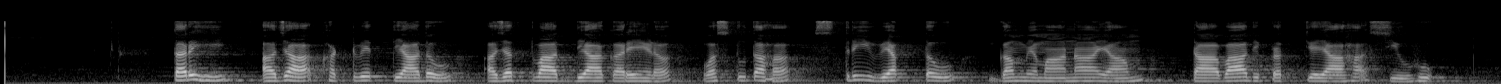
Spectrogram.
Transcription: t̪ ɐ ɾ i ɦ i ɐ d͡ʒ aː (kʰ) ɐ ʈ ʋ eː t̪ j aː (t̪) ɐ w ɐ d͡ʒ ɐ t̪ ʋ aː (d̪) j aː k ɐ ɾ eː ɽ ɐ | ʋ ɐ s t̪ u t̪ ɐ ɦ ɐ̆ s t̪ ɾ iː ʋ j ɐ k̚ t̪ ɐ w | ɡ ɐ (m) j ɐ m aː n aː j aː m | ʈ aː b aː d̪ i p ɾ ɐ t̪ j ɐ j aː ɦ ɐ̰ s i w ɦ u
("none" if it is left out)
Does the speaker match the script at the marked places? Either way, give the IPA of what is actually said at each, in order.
kʰ, d̪, d̪, m

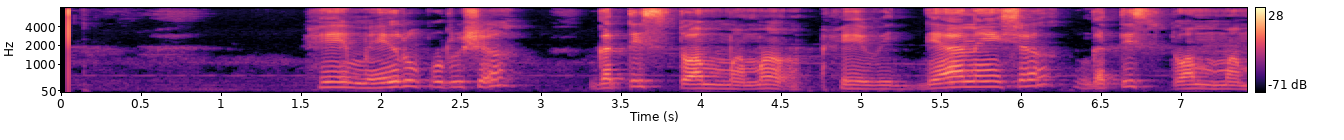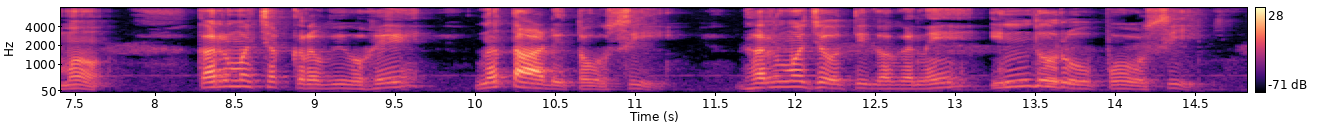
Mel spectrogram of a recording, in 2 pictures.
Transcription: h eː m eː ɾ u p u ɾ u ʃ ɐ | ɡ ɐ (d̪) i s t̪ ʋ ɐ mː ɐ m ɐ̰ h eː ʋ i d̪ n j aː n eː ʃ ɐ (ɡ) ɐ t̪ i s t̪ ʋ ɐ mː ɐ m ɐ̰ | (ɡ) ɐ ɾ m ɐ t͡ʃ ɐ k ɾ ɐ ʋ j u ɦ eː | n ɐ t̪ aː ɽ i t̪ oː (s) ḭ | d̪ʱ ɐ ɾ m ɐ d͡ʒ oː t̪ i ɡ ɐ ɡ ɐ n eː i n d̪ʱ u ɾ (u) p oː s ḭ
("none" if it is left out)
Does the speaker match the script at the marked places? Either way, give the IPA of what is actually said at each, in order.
t̪, ɡ, k, s, uː

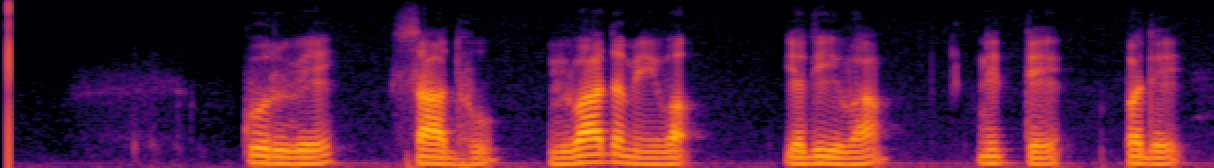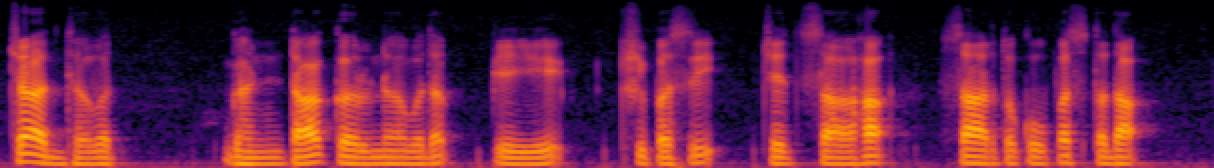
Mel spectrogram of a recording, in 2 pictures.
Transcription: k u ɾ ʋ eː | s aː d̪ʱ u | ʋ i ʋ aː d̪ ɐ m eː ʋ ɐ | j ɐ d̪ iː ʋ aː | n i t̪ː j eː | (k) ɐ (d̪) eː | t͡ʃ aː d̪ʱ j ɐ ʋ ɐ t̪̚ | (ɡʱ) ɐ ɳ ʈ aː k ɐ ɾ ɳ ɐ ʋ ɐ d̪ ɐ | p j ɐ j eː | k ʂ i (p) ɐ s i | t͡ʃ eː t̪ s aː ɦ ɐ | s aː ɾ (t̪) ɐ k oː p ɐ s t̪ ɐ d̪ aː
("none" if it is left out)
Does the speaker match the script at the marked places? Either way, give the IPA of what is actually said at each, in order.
p, d̪, ɡʱ, p, t̪

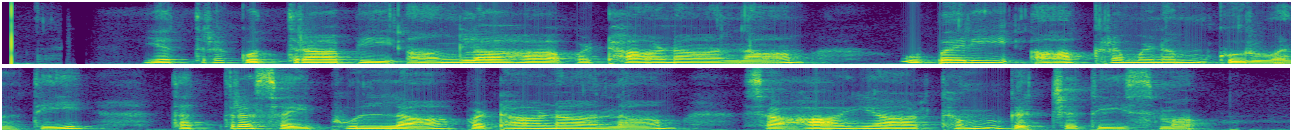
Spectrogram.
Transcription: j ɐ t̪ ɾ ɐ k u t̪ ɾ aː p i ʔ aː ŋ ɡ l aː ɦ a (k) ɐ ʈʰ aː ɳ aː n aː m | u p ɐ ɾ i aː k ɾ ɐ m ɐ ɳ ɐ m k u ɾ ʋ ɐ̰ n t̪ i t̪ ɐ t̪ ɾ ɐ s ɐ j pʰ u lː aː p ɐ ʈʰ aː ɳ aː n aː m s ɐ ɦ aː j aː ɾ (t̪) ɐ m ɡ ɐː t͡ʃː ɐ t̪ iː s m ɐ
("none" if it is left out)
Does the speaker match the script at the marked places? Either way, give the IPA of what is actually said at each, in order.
p, t̪ʰ

